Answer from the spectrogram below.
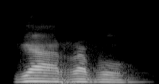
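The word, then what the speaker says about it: gāravo: trong kinh cái chữ mà lễ lễ độ này đó đọc là Garavon tức là có văn hóa, có ánh sáng của văn hóa.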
